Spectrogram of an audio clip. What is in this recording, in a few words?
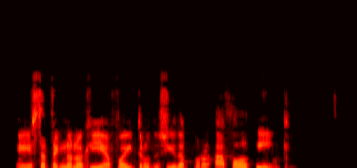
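"introducida", Spanish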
